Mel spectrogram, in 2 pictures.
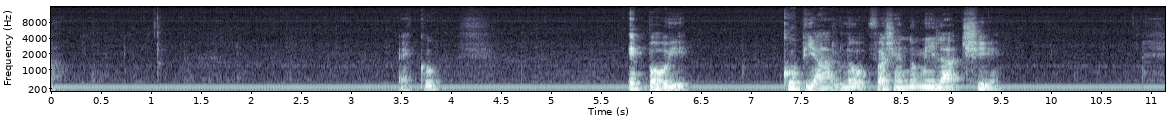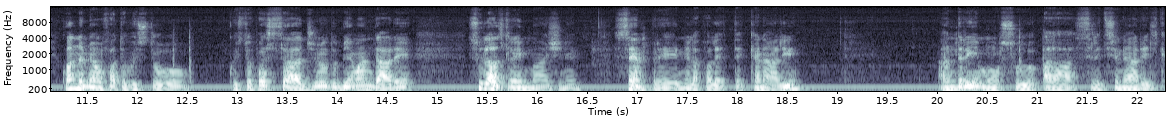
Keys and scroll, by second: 5.0 super+c.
